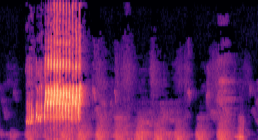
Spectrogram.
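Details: Flamboyan singing in a dense rattling style, used as a lure so other birds answer quickly: a loud, very high, fast trill lasting about a second, followed by softer low rustling and knocking.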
